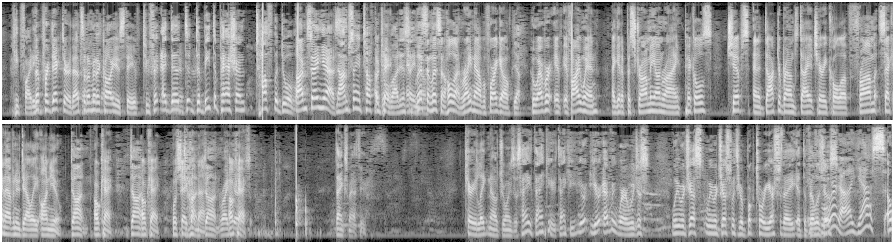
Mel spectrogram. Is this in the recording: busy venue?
yes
